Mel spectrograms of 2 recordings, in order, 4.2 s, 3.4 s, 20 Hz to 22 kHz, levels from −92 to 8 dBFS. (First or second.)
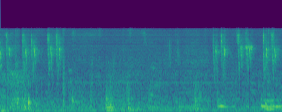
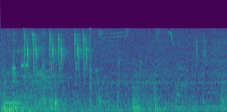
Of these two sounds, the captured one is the second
